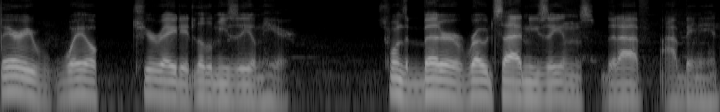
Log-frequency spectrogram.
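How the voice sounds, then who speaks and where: Speaking at a fairly slow pace in a Southern US accent, a man with a very deep, low pitch and ordinary pitch variation keeps a relaxed tone while his loudness swings widely. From US South, South Alabama / North Florida. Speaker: travel vlogger. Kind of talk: walking vlog narration. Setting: outdoors and in a small museum. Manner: relaxed, conversational; halting, repeats words.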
